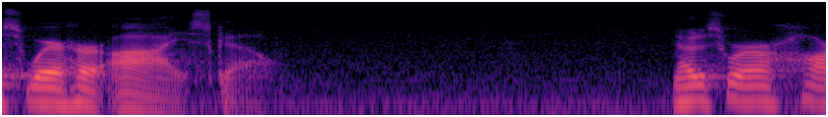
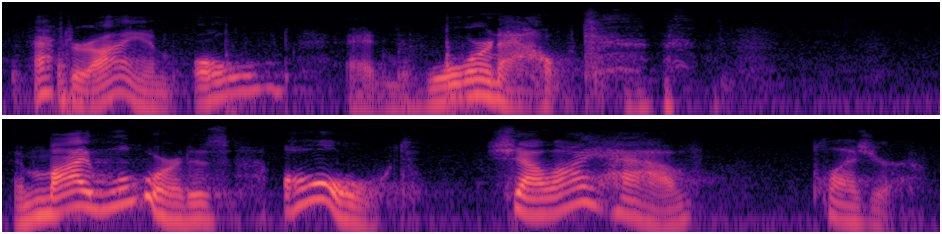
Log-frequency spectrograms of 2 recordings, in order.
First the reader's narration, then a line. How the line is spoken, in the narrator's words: She laughs to herself, where no one could hear, and said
